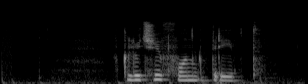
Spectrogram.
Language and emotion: Russian, neutral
